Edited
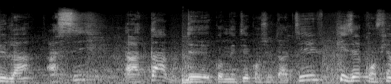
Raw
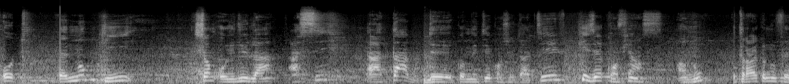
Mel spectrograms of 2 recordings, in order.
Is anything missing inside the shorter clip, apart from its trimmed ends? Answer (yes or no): no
